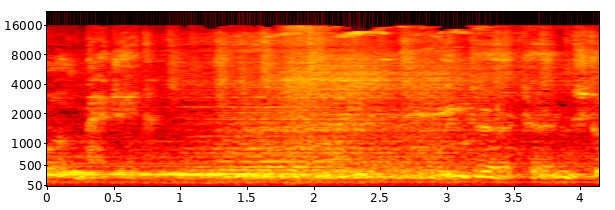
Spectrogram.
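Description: Film-trailer music playing from a television's speakers, heard in the room.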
